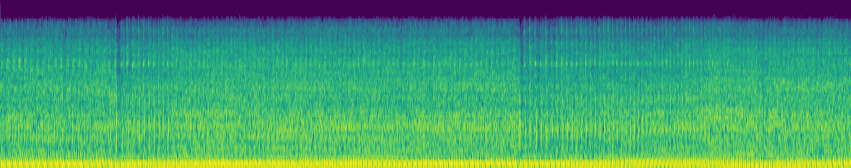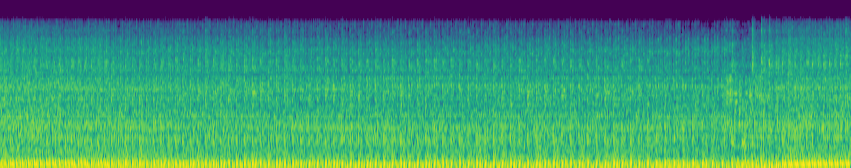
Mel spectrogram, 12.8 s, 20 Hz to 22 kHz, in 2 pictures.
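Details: Cub Cadet XT1 LT46 lawn tractor single-cylinder engine, fresh oil, filter and fuel filter, oil-soaked from a leak: loud running with speed surging every few seconds; governor out of adjustment, owner suspects valves also need adjusting.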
